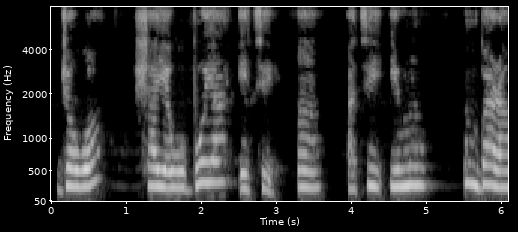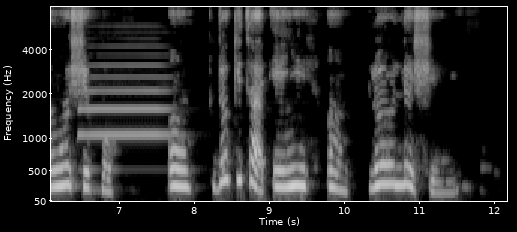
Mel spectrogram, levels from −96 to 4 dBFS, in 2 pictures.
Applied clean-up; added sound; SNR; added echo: classical method WPE with log-MMSE.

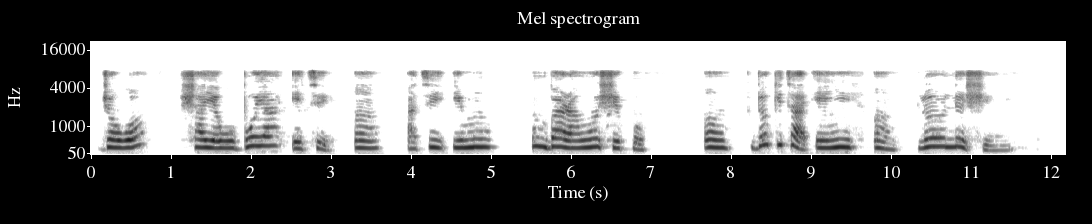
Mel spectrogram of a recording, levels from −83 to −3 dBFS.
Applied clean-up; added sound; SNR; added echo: neural mask model DeepFilterNet 3.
